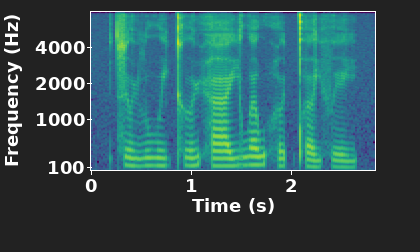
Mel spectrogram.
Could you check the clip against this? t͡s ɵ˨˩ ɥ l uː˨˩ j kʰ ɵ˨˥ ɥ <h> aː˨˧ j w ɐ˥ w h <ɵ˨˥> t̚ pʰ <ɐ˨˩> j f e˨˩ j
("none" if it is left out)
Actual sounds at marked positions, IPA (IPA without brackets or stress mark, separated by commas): h, ɵ˨˥, ɐ˨˩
